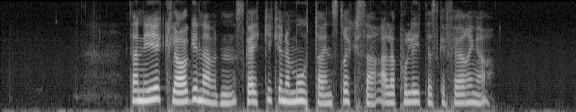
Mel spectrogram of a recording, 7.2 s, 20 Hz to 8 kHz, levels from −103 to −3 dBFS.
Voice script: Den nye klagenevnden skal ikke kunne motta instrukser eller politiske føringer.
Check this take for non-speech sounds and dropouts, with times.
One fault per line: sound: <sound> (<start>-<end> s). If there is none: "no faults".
no faults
